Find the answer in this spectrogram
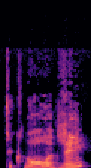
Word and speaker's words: technology: already found you an example so you say technology technology take yes tip Nico because the Greeks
